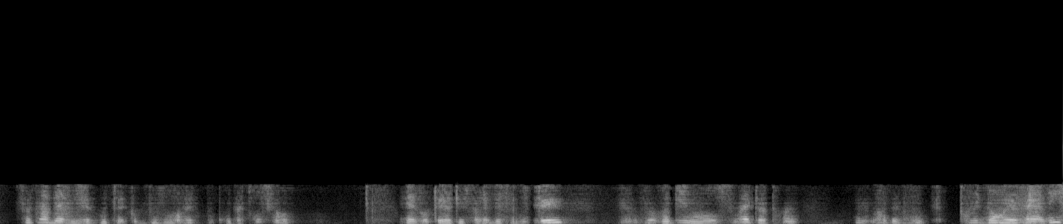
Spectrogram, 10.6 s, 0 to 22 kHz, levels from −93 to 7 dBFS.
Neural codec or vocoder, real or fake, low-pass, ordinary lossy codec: codec, 44.1 kHz, 0.9 kbps, DAC; fake; 7.2 kHz; AAC, 16 kbps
